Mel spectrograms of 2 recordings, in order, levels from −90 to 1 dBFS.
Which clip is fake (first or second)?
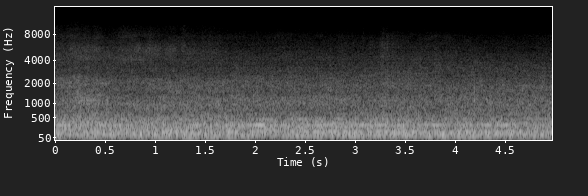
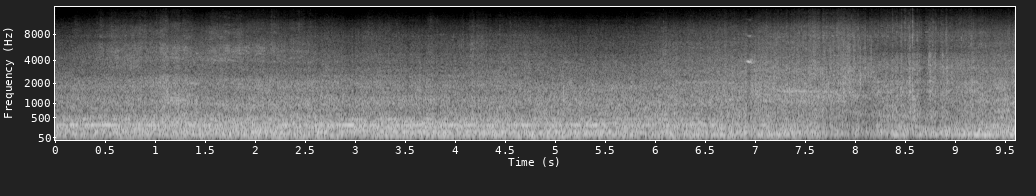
first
